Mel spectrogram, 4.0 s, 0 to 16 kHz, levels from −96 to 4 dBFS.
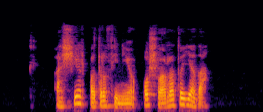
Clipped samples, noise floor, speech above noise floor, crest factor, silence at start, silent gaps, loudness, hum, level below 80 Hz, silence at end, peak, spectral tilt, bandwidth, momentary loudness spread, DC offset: under 0.1%; -87 dBFS; 69 dB; 18 dB; 0.45 s; none; -19 LUFS; none; -60 dBFS; 0.85 s; -2 dBFS; -6.5 dB/octave; 7.8 kHz; 8 LU; under 0.1%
